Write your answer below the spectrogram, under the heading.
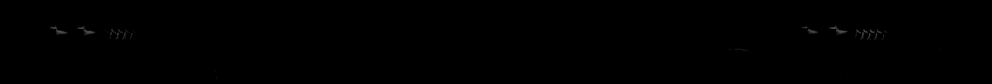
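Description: Reed Bunting song: two short, simple phrases of a few high, sharp notes ending in a brief buzzy trill, separated by a long pause.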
